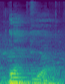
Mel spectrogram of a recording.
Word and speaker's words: Bahya: Bahyanya B H A Y A. Bahya. Jadi bah tebal. Kalau ngomong aksara Jawa kuno atau Kawi itu ada ba, ada bah.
